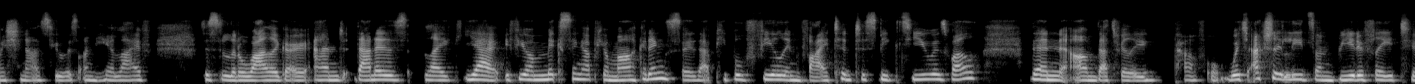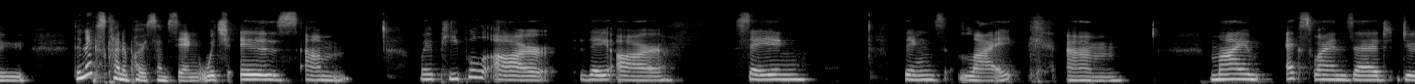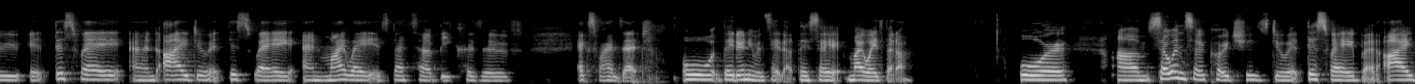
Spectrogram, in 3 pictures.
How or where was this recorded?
video call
